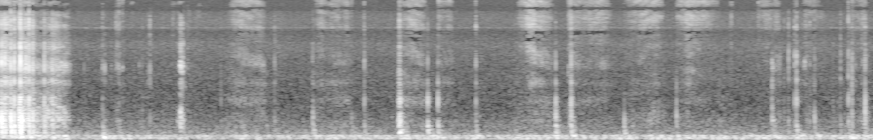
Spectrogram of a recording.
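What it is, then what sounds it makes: Cardboard sketchbook cover. Fingertips and short nails scratch, tap and rub across the blue cardboard cover of a closed Canson XL spiral sketchbook. A louder burst of rubbing at the start gives way to quiet, dry scratches and scattered soft taps over a steady low hum.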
